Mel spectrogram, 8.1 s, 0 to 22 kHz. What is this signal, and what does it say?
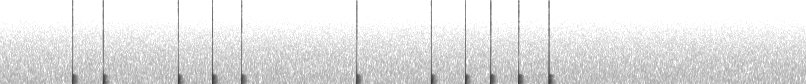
Tap code, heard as knocks on a wall, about 3 knocks a second. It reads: HE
